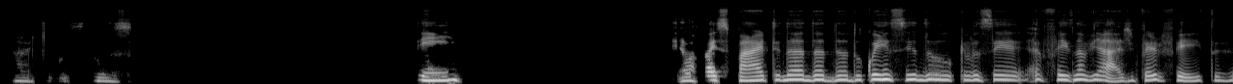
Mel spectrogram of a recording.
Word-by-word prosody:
Ai, 155 -2 -10
que - - -27
gostoso. 150 -3 -15 2.9
Sim. 185 +1 +3 2.2
Ela 170 +1 -2
faz 195 -1 +2
parte 185 +3 +2
da 220 +2 +4
da 215 +3 +2
da 205 +4 0
do 200 +2 -3
conhecido 220 -2 +2
que 205 - -6
você 205 0 -2 0.2
fez 210 +2 -2
na 225 +1 +2
viagem, 180 -6 -2
perfeito. 185 -2 -4
195 Hz, 90 wpm, -21 LUFS, 175-215 Hz, 2.9 s, da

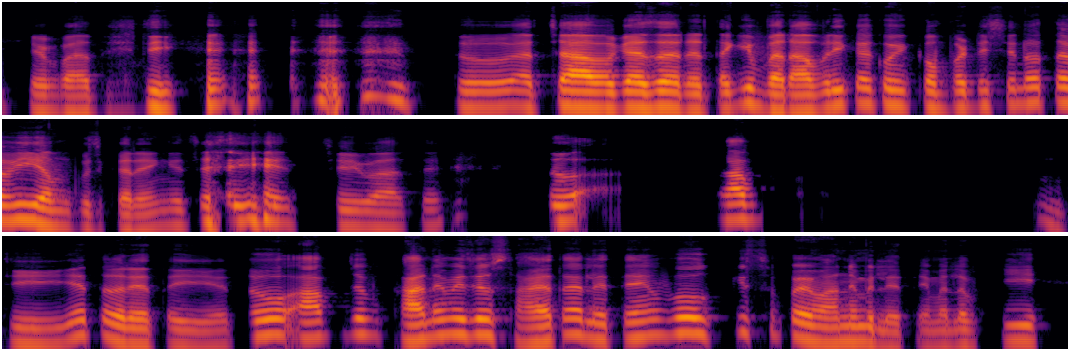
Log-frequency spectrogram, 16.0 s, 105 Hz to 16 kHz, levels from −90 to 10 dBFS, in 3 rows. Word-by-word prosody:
ये 130 - -3
बात 125 -1 -4 0.2
ठीक 145 -2 0
है 170 - +2 1.2
तो 150 0 -1
अच्छा 150 +1 +5
आपका 150 0 +7
ऐसा 150 +1 +7
रहता 135 -1 -1
है - - -4
कि 180 - +1
बराबरी 130 +4 +3
का 175 - +2
कोई 165 -2 0
कॉम्पिटिशन 155 +3 -3
हो 180 - +2
तभी 180 -1 +4
हम 140 -4 +3
कुछ 125 -2 -14
करेंगे, 120 +4 -7
चलिए 175 +3 -1
अच्छी 140 -2 -11
बात 125 -2 -7
है 145 - -15
तो 175 -1 -7 0.8
आप 185 -1 +2 1.4
जी, 140 -3 -13 0.2
ये 190 - -2
तो 180 -5 0
रहता 130 -1 -1
ही 120 -1 -6
है। 120 +1 -10
तो 190 +9 0
आप 180 +1 +1
जब 205 -1 -4
खाने 160 +5 +4
में 205 - +2
जो 200 0 +3
सहायता 155 +2 0
लेते 165 -1 -4
हैं, 185 - -2
वो 210 +2 +3 0.2
किस 220 -1 -13
पैमाने 150 -4 +2
में 145 - -1
लेते 115 0 -9
हैं? 120 - -13
मतलब 125 +1 -7
कि 150 +4 -8
150 Hz, 185 wpm, -24 LUFS, 135-175 Hz, 1.4 s, आपका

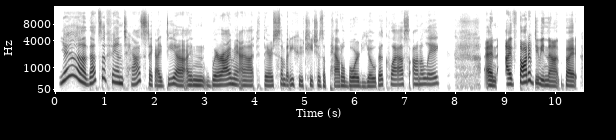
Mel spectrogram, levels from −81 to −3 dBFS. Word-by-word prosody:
Yeah, 360 - +2
that's 280 - -1
a 445 - -1
fantastic 250 - -4
idea, 170 +2 -1
and 180 -3 -3
where 185 0 +3
I'm 205 +3 +5
at, 175 -3 -3
there's 170 -1 -3
somebody 200 -2 -5
who 180 -3 -8
teaches 170 -1 -8
a 155 - -6
paddleboard 160 +1 -1
yoga 150 +6 -3
class 205 0 -3
on 215 -1 -2
a 215 - -4
lake, 220 +2 -4 0.9
and 175 -2 +5 0.2
I've 215 -1 +6
thought 285 +2 +8
of 360 - +2
doing 185 -7 -1
that, 160 -2 +2
but, 170 -3 +3
190 Hz, 155 wpm, -23 LUFS, 170-225 Hz, 0.9 s, thought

